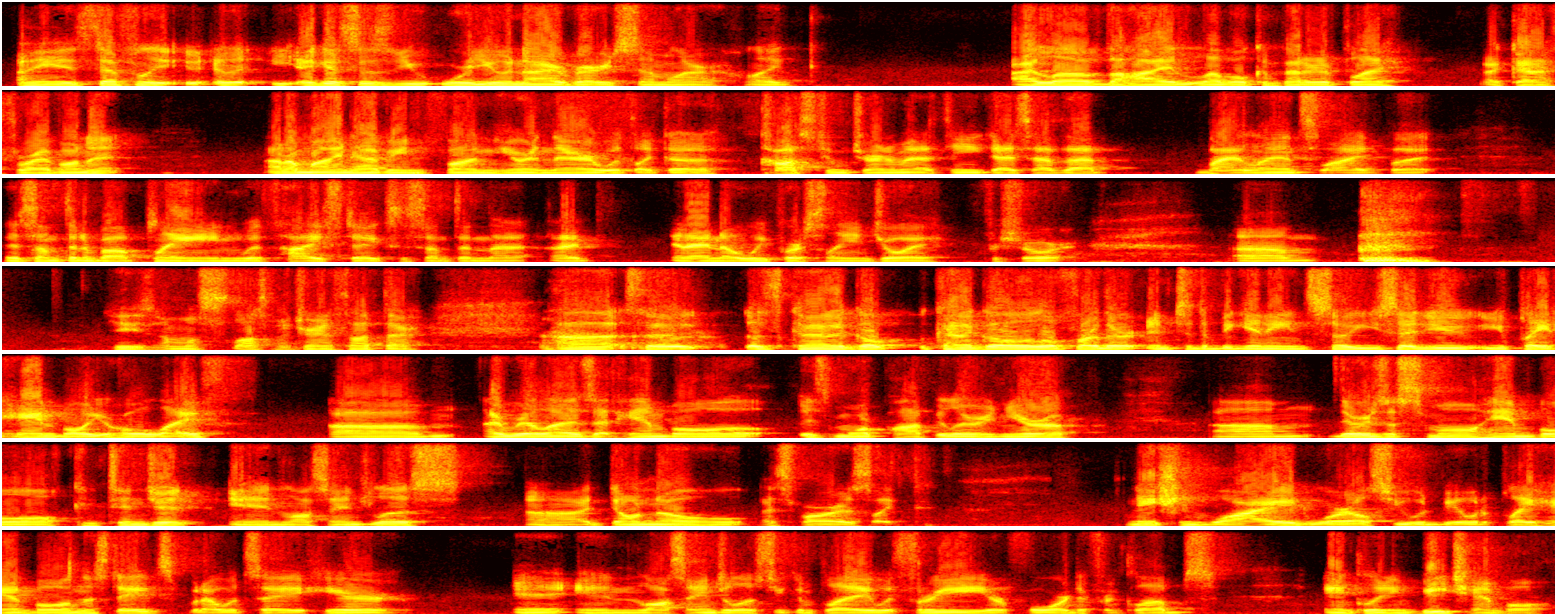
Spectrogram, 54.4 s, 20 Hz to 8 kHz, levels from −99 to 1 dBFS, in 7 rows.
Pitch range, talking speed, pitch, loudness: 100-110 Hz, 185 wpm, 105 Hz, -18 LUFS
